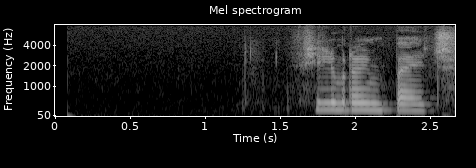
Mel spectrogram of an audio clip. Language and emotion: Russian, neutral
